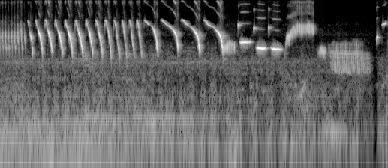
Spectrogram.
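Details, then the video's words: Canary in full, energetic song, used to spur other canaries into singing. A long, rapid series of descending sweep notes gradually slows down, then shifts to clear whistles and a buzzy phrase. "Kenari Gacor Roll Panjang || Pancingan Kenari agar cepat bunyi"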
